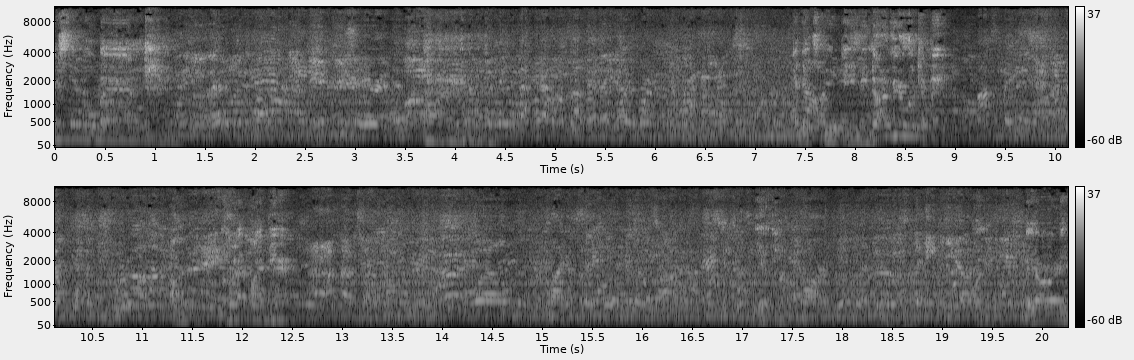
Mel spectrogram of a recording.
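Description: A man growls and shouts into a microphone over the band.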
